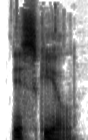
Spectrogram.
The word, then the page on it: ischial: British English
